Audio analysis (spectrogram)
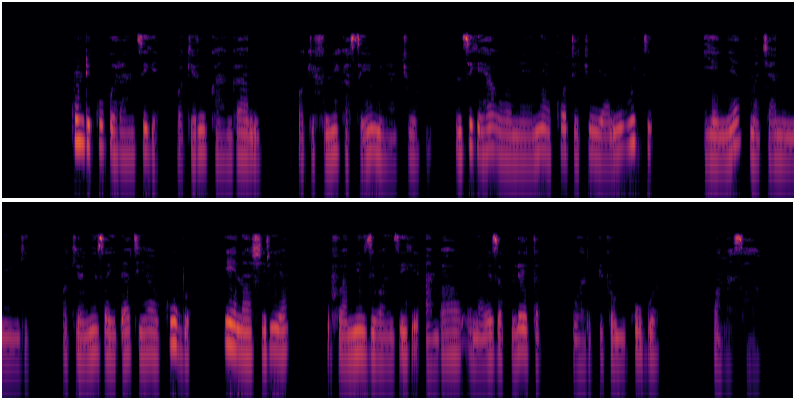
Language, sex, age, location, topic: Swahili, female, 36-49, Kisumu, health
